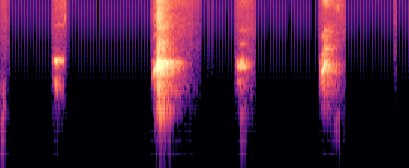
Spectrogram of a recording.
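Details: Cavalier King Charles Spaniels indoors during a puppy livestream with five-week weight checks, where puppies and adult dogs play in a kitchen: three short, high yips spaced about half a second apart, with one louder, sharper bark in the middle, in a quiet room.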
